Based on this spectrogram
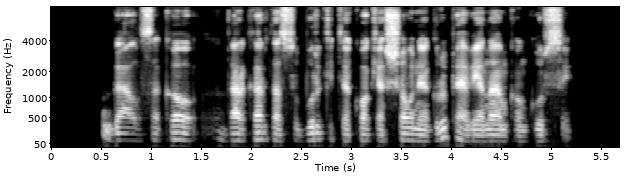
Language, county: Lithuanian, Kaunas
